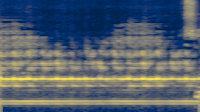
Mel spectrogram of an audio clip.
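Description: Native Instruments Vintage Organs software organ on a jazz organ preset, holding one steady chord.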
